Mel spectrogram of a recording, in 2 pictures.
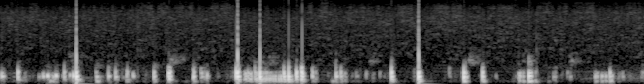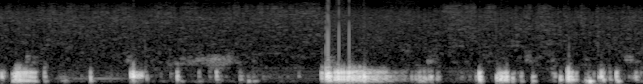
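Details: Fit adult male, stethoscope over the abdomen during digestion of pastry, chicken, curry, bread, milk, eggs and pasta: frequent gurgles, clicks and short rumbling bursts, normal active bowel sounds; heartbeat also recorded.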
